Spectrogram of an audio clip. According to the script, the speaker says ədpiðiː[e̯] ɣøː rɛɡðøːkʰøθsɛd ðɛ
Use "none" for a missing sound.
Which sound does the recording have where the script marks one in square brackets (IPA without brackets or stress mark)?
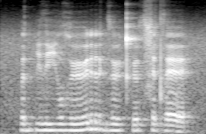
o̯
